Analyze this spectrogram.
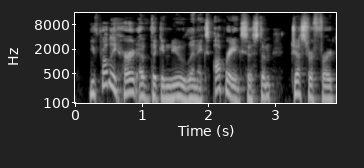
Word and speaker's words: GNU: I've included an interesting article down below about how GNU, which is spelled GNU but pronounced GNU, and Linux actually came together to be one whole operating system.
